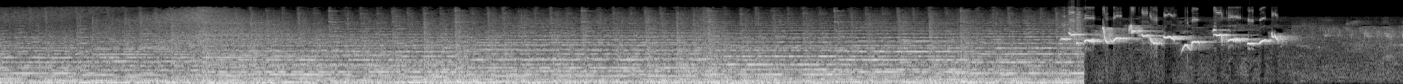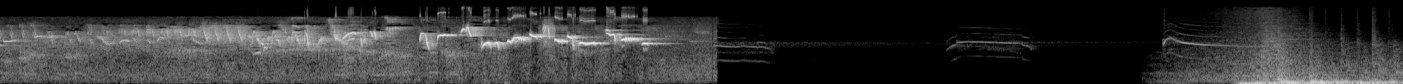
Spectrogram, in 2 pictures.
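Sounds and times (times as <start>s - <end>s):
background music: 0.0s - 11.0s, 26.4s - 28.0s
birds chirping: 9.7s - 21.8s, 25.5s - 26.5s.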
